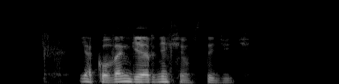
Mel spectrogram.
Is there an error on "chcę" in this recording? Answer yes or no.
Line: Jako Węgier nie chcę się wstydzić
yes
